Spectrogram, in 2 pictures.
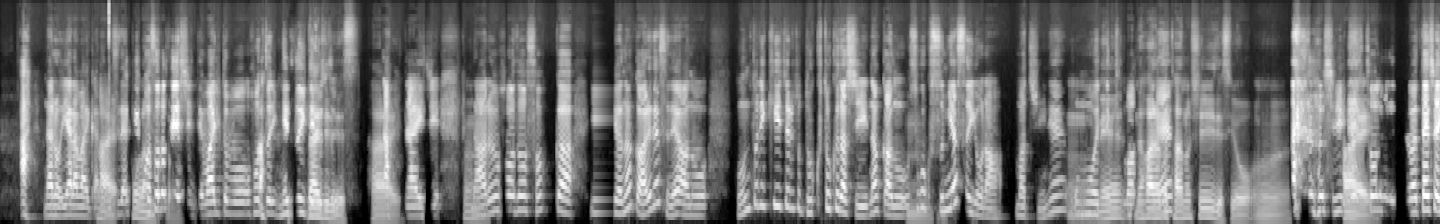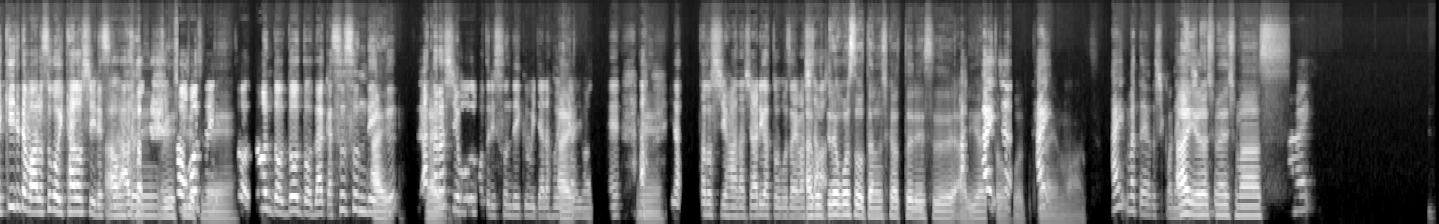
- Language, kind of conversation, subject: Japanese, podcast, 出身地を一言で表すと、どんな言葉になりますか？
- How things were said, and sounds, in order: tapping; distorted speech; laugh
